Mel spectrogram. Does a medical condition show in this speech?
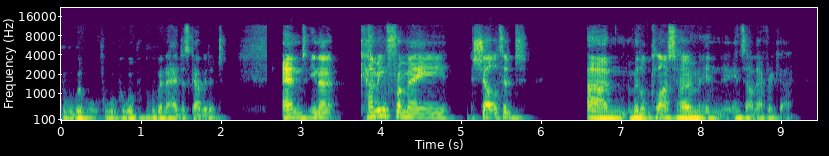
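Yes: stuttering; stutter since childhood, still present in adulthood; speaks to stage audiences, joke about impediment built into stage dialogue with Alan; childhood word avoidance, ordered food could say, fear of speaking, piano as wordless expression; here repeated sounds, prolonged sounds.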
